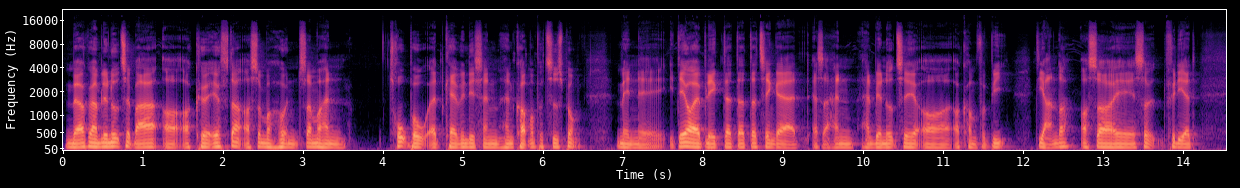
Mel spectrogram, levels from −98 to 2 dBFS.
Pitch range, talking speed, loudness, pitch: 95-105 Hz, 225 wpm, -24 LUFS, 100 Hz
